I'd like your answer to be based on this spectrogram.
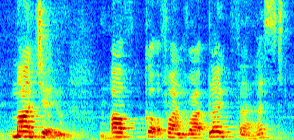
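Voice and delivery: ordinary talk, nothing marked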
